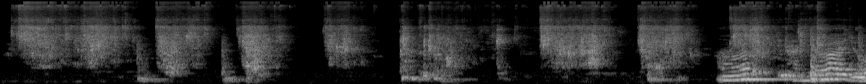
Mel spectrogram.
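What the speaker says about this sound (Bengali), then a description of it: "পাটা ধুই, মুখে চোখে জল মারি" Cold water splashed by hand onto face and feet while washing up on a hot day, a run of close, hissing splashes broken by short pauses, with a voice speaking near the end.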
